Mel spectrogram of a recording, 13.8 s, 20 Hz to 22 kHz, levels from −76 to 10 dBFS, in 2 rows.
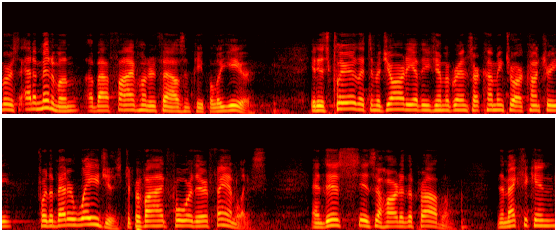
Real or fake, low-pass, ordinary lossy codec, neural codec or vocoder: fake; 7.2 kHz; AAC, 48 kbps; codec, 44.1 kHz, 3.4 kbps, Pupu-Codec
